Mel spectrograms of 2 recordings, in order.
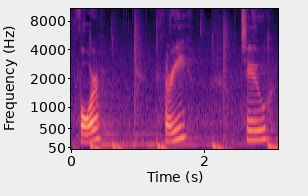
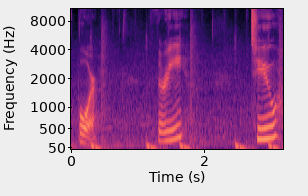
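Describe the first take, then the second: No difference in how they are said.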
